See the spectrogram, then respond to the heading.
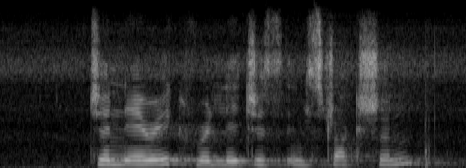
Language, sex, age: English, female, 19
